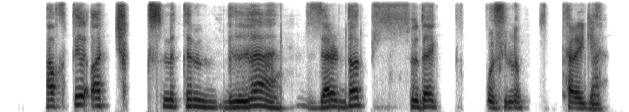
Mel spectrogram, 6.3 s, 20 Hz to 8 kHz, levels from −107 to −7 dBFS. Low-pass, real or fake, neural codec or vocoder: 7.2 kHz; fake; codec, 24 kHz, 3 kbps, HILCodec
